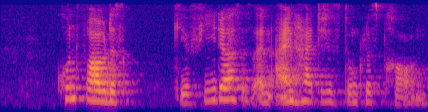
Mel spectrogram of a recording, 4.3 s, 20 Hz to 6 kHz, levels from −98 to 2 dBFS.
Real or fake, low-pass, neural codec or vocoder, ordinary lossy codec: real; 5.4 kHz; none; none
